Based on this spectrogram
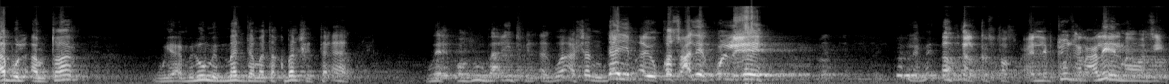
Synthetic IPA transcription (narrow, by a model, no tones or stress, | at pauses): ʔæbulʔæmt̪ˤɑːɾˤ | wejeʕmɪluːmɪmmæːd̪ːæmæt̪ɪqbælʃɪt̪ːæʔæːxʊl | wejeħfɑzˤuːbaʕiːd̪filʔæɡwæːʔʕaʃæːnd̪æjebʔæjoqɑsˤːʕa̰leːhkʊlːʔeː | kolːmeʔæhd̪ælqesˤt̪ˤɑsˤbʔelːibt̪uːzɑlʕaleːhelmæwæːziːn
